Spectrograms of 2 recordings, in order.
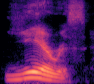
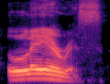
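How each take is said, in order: First: The word begins with a Y sound. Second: The word begins with an L sound. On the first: The speaker calls it right. "two L's in Spanish is a Y" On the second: The speaker calls it wrong. "not Laris"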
